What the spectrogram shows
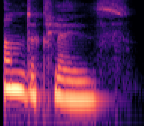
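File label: "underclothes", British English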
